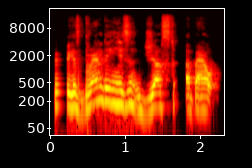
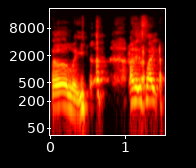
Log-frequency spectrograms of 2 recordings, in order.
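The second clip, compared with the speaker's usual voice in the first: usual speaking voice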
